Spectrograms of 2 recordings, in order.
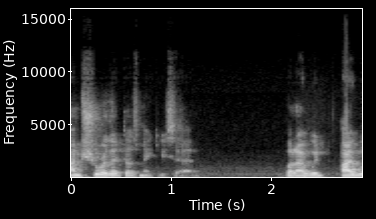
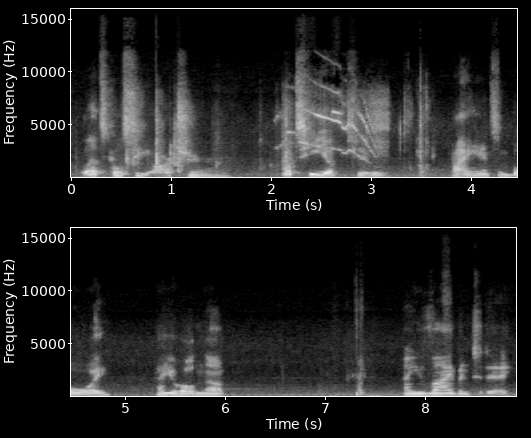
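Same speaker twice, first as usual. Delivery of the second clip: higher doting greeting to the dog; greeting Archer in a higher pet voice; pet talk; 4 semitones higher than usual. Real, not acted. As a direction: coo hello to the dog. Greeting her other dog Archer.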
